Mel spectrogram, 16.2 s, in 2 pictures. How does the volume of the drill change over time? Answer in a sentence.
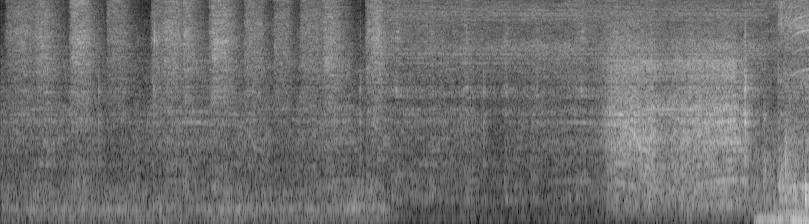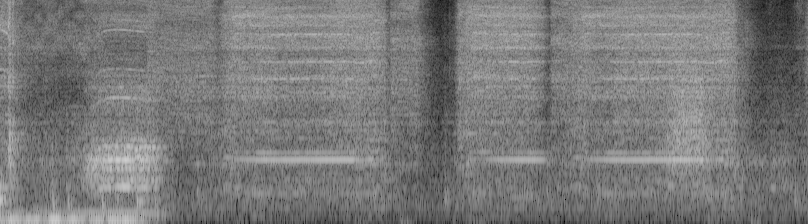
The loudness of the drill goes up.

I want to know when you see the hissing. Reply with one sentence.
You can hear the hissing from 0.0 to 16.1 s.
